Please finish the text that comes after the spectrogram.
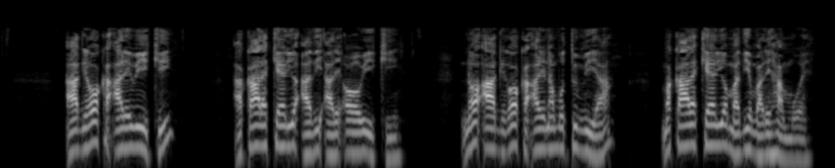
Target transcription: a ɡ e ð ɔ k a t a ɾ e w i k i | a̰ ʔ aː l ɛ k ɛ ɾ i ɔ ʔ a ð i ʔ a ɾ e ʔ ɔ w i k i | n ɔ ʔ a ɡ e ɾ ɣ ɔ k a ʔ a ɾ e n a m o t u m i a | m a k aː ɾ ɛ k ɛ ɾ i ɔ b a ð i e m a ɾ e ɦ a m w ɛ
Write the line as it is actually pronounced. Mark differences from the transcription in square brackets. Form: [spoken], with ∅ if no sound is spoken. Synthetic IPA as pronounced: a ɡ e [ɣ] ɔ k a [ʔ] a ɾ e w i k i | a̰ [k] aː [ɾ] ɛ k ɛ ɾ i ɔ ʔ a ð i ʔ a ɾ e ʔ ɔ w i k i | n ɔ ʔ a ɡ e [∅] ɣ ɔ k a ʔ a ɾ e n a m o t u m i a | m a k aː ɾ ɛ k ɛ ɾ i ɔ [m] a ð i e m a ɾ e ɦ a m w ɛ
